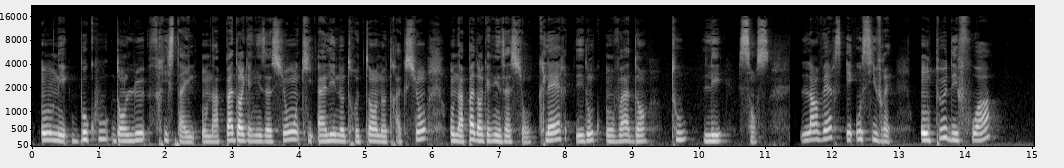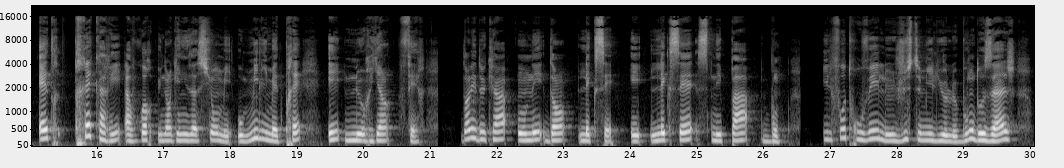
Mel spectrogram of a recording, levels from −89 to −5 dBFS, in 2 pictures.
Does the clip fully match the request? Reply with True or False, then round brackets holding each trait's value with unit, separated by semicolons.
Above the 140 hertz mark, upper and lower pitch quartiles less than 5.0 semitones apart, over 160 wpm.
False (185 Hz; 3.7 semitones; 150 wpm)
